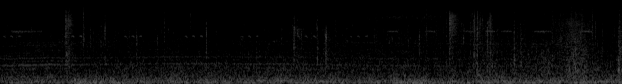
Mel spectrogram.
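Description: A campfire crackles and pops steadily.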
